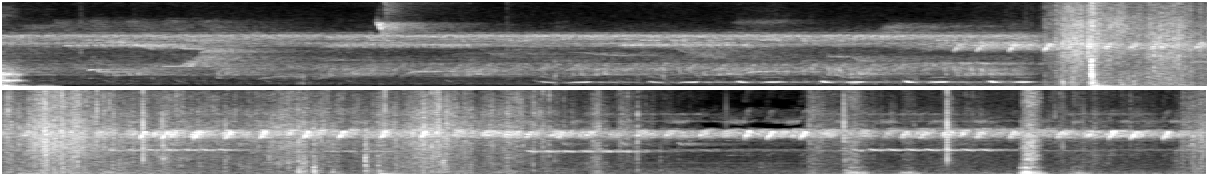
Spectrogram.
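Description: Jungle ambience of insects trilling steadily at a high pitch. A short run of lower pulsed calls comes about three seconds in, and from about five seconds in a denser crackling noise joins a pulsing trill.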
